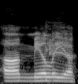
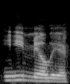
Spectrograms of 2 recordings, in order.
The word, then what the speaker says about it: Emilia: hogue in the chat her name is not amelia clark it's emilia clark spell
